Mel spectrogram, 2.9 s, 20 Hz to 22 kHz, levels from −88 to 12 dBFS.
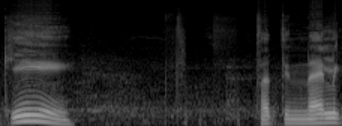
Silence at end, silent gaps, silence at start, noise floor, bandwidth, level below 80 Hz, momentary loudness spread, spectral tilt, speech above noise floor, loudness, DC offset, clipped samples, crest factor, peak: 0 s; none; 0.05 s; -59 dBFS; over 20 kHz; -76 dBFS; 25 LU; -5.5 dB/octave; 27 dB; -34 LUFS; under 0.1%; under 0.1%; 20 dB; -16 dBFS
